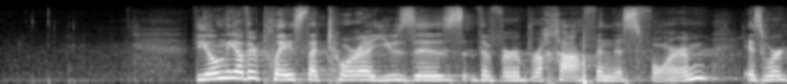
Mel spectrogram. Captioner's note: hebrew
